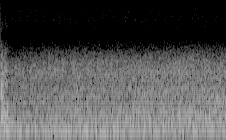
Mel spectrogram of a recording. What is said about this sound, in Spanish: El automóvil se pone en marcha y se aleja hasta llegar a una calle tranquila y discreta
